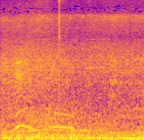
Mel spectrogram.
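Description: Road traffic on a busy street: a steady rumble of vehicles running past, with a brief faint voice early in the first second and a single short click about a second in.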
